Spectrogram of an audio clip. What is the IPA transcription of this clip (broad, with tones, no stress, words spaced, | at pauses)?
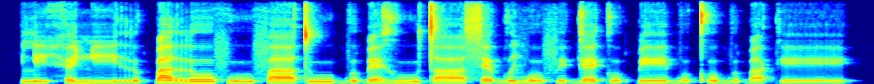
li˨ hɛ˨ɲiː˨rʊ˨k͡pa˦ roː˦fuː˨faː˨ tuː˨ bʊ˦ɓɛ˨ɣuː˨˦ taː˨ sɛ˦ɡʷi˦βo˨fɪ˨ ɡɛ˦ ko˨k͡peː˦bo˨ kʼo˦bʊ˨ɓa˨ keː˨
